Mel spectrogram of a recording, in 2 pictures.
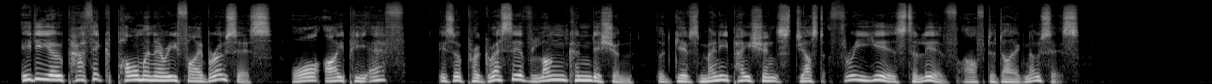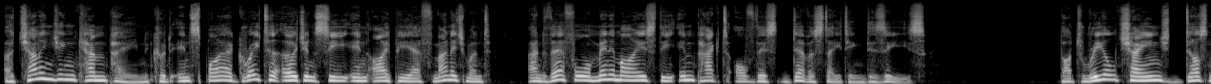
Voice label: Medical explainer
